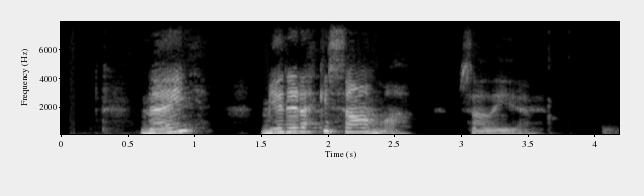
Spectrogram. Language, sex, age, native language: Icelandic, female, 50-59, Icelandic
